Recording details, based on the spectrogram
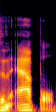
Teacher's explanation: Like if a speaker says an apple, the end sound moves over. Acoustically, they're actually saying maple.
